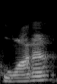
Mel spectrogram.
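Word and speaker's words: Huanan: that it came from animals sold in the Huana, which is how you pronounce it, the Huana seafood market in Wuhan, specifically bats.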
